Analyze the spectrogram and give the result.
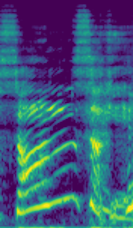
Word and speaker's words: Sans Souci: La Place Sans Souci. – Souci. Mm-hmm. Okay. So, more specifically, I am referencing the Sans Souci part.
